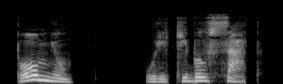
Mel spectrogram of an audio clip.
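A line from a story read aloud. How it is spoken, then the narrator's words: Quiet German man. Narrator (Russian): тихо сказал немец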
